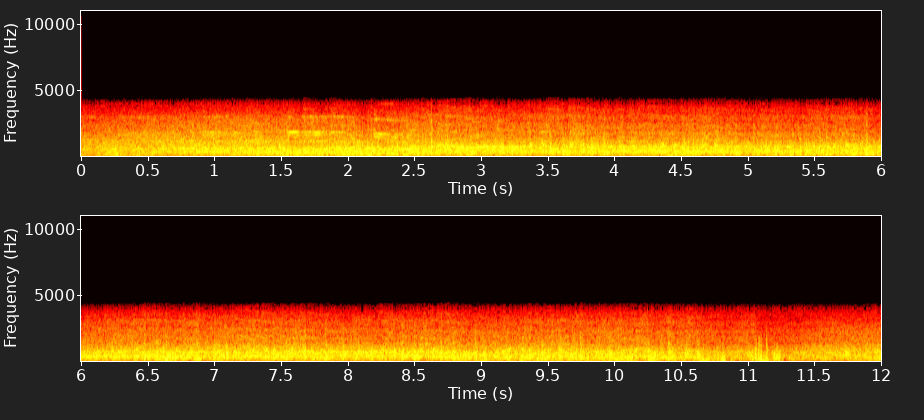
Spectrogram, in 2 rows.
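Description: Amtrak AEM7AC electric locomotive and eight Amfleet I coaches passing at speed: a loud, steady rush of wheels on rail that builds over the first second or two, holds while the coaches go by, and eases off near the end.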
